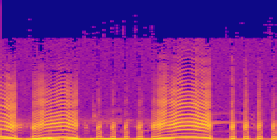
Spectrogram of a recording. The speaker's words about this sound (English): Greater prairie chickens whoop in loud courtship displays.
